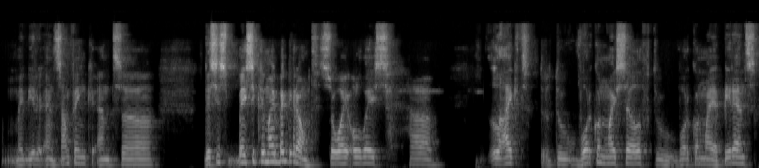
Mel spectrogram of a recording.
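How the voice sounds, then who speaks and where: Man, twenties, Czech accent, native Czech speaker, hesitant pauses, casual interview answers, mid-range voice. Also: mid-range voice, darkish tone. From Czech Republic. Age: 20s. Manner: hesitant, halting delivery full of pauses. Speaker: interview guest, virtual cam studio owner.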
